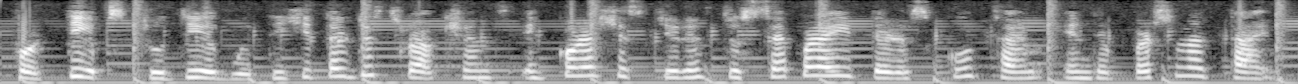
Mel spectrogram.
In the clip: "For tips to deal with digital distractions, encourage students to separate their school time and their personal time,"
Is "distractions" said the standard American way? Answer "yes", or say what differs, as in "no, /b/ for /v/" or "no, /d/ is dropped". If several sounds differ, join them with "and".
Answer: no, /s/ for /z/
